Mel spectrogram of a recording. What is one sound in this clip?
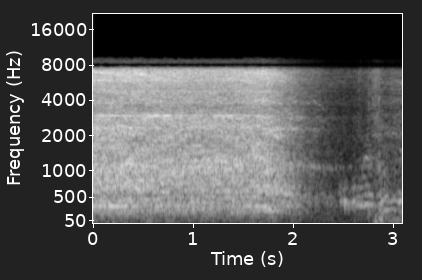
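A hair dryer blows with a loud rushing roar, then stops.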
